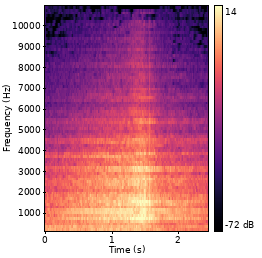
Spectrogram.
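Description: A rushing whoosh of noise that swells to a loud peak about one and a half seconds in and then fades, over soft steady background music.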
